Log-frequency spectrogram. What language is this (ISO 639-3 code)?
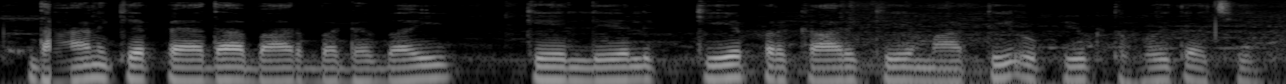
mai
